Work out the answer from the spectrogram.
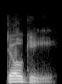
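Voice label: "dogie", American English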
